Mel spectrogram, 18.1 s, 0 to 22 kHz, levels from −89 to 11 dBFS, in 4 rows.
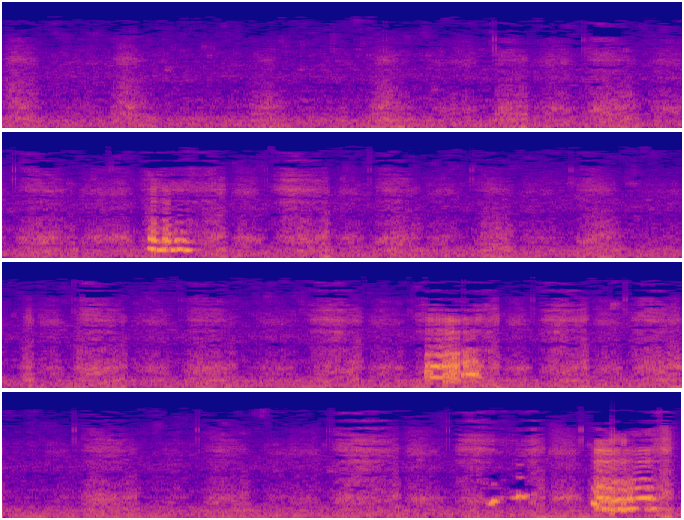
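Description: Channel delay (comb filtering) runs the whole way through: one side lags about 20 ms, so the mono sum gets evenly spaced notches from around 30 Hz upward, leaving everything rough and slightly doubled.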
